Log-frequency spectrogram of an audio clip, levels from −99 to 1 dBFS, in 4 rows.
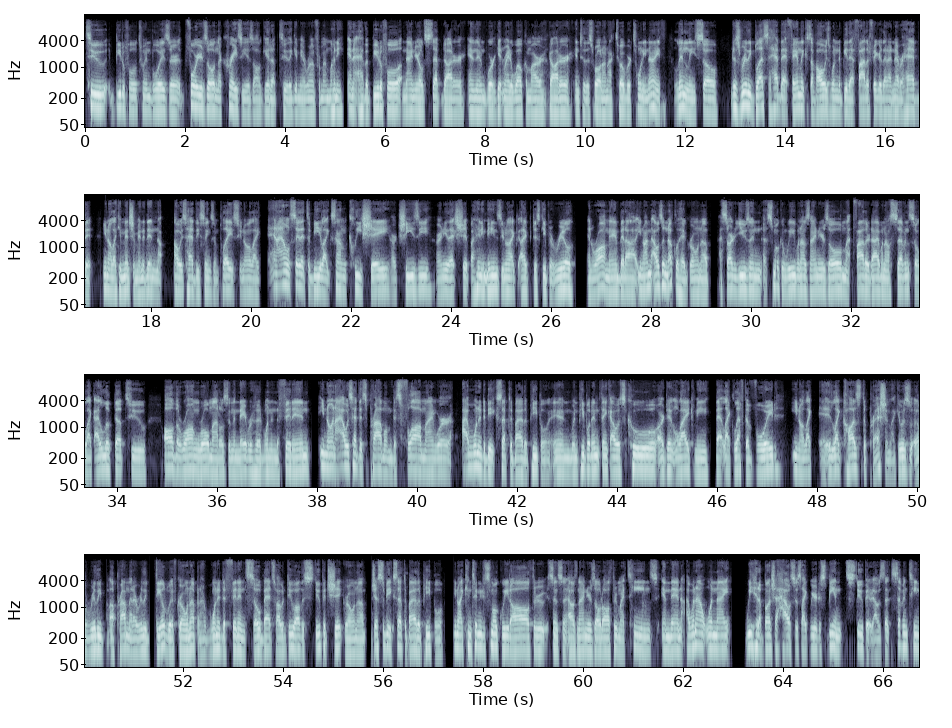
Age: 20-39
